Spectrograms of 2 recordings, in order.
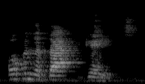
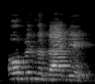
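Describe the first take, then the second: First: A voiceless k is held before the g. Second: The k is voiced, merging into the g. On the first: The speaker calls it right. "you do need to have a voiceless characteristic first, then the voice g next" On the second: The speaker calls it wrong. "If we don't, we have baggate. ... no"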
